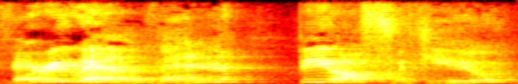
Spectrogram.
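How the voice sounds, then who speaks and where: A woman voicing a great ugly male troll under a bridge, drawing out slow threats. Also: very high voice, lively intonation, creaky, slight background noise, full character voice. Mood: menacing. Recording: echoey room from a distance.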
